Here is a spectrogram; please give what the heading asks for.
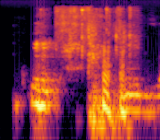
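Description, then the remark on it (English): A dog named Jack vocalizes in the room, a short run of whiny, yelping sounds lasting under two seconds, fairly loud and rising and falling in pitch. “What's your dog's name, by the way”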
